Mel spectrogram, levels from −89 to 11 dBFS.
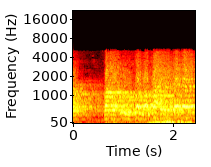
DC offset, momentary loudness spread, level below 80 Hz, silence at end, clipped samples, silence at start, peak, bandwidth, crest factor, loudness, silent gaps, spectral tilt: under 0.1%; 8 LU; -16 dBFS; 0 s; 5%; 0 s; 0 dBFS; 5.4 kHz; 6 dB; -6 LUFS; none; -7 dB/octave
